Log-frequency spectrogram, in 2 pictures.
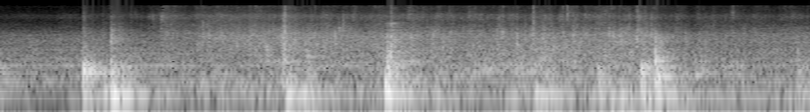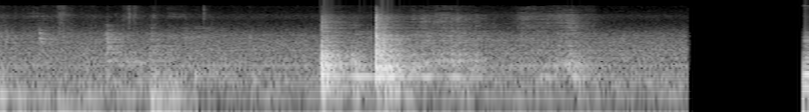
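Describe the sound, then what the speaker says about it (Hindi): Metal pots and utensils clatter as boiled chicken is shut off and tipped into a strainer in a home kitchen, with sharp clanks and knocks scattered among softer handling noise and a brief silence near the end. "अब हम इसको बंद कर देते हैं और इसको एक छन्ने में फंसा देते हैं"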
